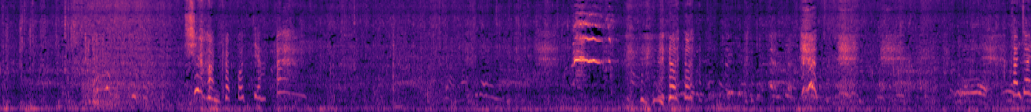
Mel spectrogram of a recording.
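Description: Water splashes as a man wades through a shallow pool.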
